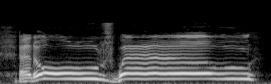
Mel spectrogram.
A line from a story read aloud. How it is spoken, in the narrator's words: bellowed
